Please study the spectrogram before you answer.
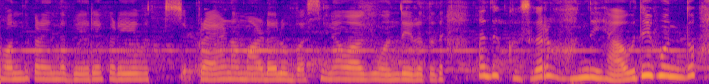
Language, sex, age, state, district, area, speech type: Kannada, female, 18-30, Karnataka, Bellary, rural, spontaneous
